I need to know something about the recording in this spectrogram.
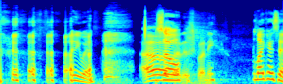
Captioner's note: laughing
